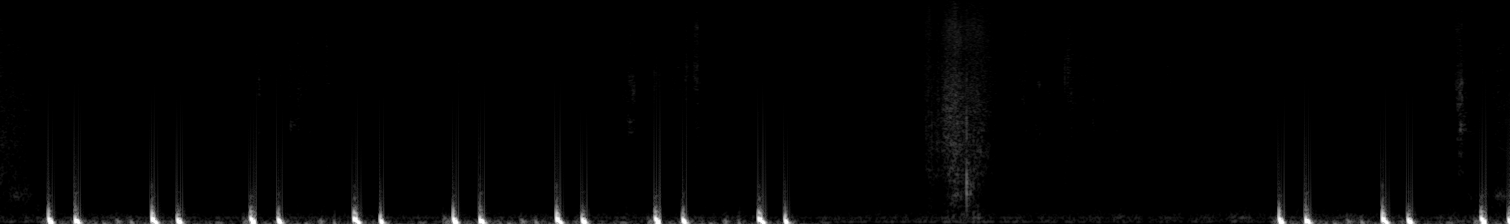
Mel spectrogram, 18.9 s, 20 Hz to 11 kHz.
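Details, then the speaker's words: Normal heart sounds through a stethoscope in a relaxed person at 75 beats per minute, oxygen saturation 98%, in an ASMR medical exam roleplay: clear S1 and S2, no murmurs, no S3 or S4. "So I'm not hearing any murmurs. I'm able to hear S1 and S2. Not hearing S3 and S4, which is very good. All normal sounds coming from your heart."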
